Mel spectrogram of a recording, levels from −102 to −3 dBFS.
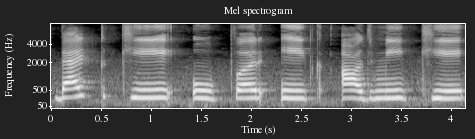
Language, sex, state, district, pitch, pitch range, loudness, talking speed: Hindi, female, Punjab, Fazilka, 250 Hz, 245-260 Hz, -16 LUFS, 100 wpm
